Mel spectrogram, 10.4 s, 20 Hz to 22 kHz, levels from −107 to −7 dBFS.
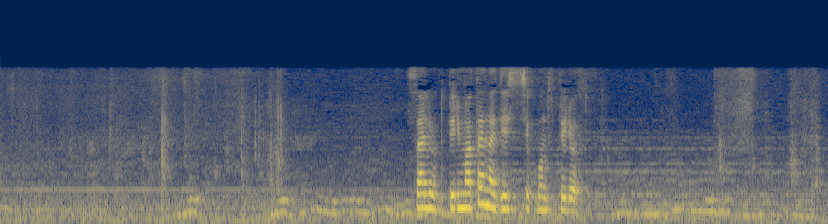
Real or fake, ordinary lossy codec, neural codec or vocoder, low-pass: real; MP3, 48 kbps; none; 7.2 kHz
